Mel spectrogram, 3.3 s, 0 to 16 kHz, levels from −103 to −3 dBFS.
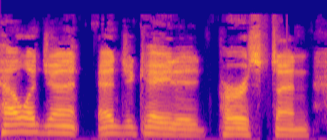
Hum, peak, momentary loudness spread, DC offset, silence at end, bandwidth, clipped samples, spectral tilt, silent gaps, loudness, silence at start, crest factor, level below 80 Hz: none; -4 dBFS; 7 LU; under 0.1%; 0 s; 11.5 kHz; under 0.1%; -2 dB/octave; none; -22 LUFS; 0 s; 20 dB; -68 dBFS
